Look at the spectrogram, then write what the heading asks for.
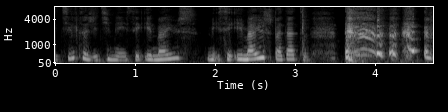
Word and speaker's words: Emmaüs: Emma, Emmaüs, elle commence à me dire ça, j'ai dit non, je vois pas de quoi tu parles.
